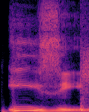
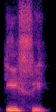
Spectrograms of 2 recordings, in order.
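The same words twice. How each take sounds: First: The middle consonant is a buzzing Z sound. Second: The middle consonant is a hissing S sound. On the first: The speaker calls it right. "ese zzz" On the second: The speaker calls it wrong. "They say easy. I'm like, it's not, e- no es una S"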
